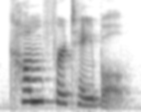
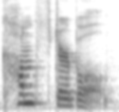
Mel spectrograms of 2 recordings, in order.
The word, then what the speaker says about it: comfortable: The first one is comfortable. The second one is comfortable.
